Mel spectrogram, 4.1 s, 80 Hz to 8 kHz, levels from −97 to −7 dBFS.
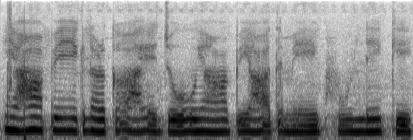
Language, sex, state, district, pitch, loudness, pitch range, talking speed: Hindi, female, Odisha, Malkangiri, 210 Hz, -14 LUFS, 200-215 Hz, 175 wpm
